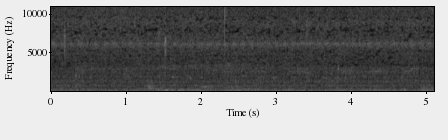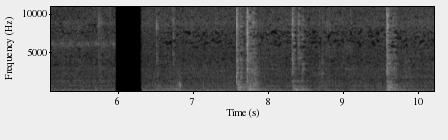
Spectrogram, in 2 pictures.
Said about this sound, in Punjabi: ਪਕੌੜਿਆਂ ਨੂੰ ਲੋ ਫਲੇਮ ਤੇ ਪਕਾਵਾਂਗੇ ਤਾਂ ਕਿ ਪਕੌੜੇ ਜਲ ਨਾ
